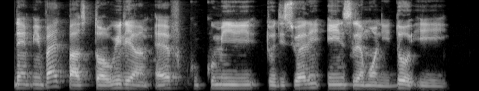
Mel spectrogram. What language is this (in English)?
Nigerian Pidgin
